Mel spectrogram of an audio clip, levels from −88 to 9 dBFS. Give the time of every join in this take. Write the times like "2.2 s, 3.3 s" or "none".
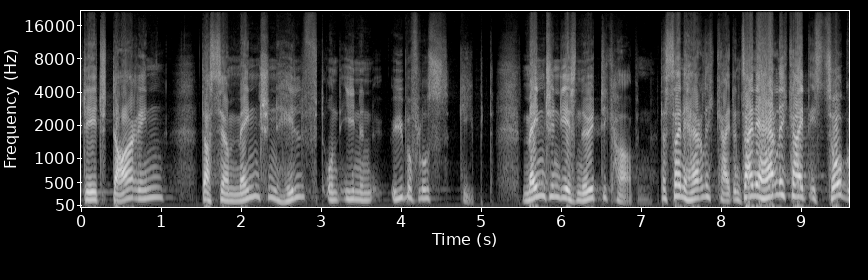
7.2 s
